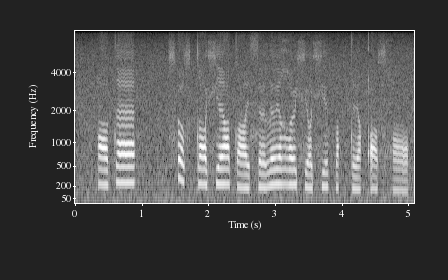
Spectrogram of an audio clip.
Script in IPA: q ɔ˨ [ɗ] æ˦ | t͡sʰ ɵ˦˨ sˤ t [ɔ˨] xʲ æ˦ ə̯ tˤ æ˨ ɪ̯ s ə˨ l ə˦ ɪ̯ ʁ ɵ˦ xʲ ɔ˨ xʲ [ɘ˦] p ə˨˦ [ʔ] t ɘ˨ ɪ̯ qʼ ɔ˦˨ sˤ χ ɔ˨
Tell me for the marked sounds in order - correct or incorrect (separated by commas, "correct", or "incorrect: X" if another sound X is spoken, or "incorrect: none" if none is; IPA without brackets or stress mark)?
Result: incorrect: t, correct, correct, incorrect: q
